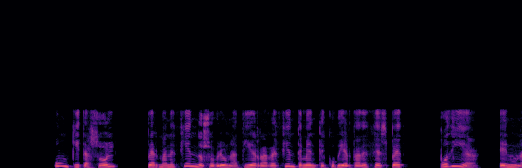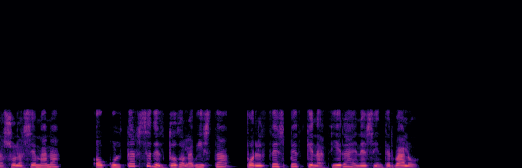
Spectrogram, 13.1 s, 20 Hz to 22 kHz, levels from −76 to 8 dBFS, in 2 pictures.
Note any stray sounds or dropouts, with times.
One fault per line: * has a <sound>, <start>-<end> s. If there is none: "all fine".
all fine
